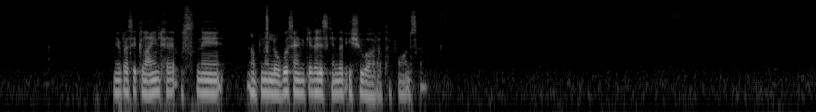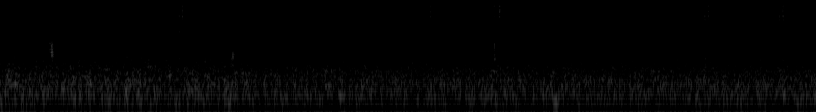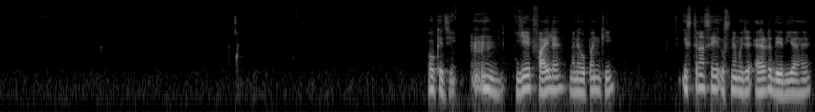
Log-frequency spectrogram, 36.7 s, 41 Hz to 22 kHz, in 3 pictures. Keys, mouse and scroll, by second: 28.5 click, 31.5 click.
